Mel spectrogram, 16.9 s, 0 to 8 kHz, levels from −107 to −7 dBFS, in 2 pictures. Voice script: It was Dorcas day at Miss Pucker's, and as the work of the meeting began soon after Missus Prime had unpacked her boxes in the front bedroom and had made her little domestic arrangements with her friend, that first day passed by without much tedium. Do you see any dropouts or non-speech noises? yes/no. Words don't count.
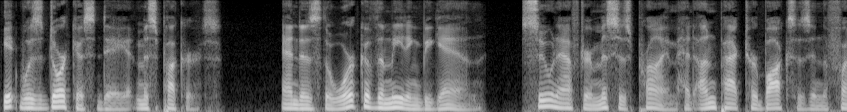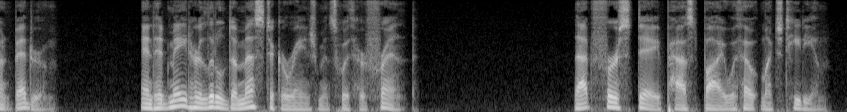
no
